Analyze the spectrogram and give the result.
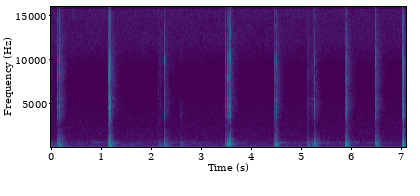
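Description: Long green-painted nails tap the top rim and sides of a small, hollow, glossy pink plastic cylindrical container, possibly a jar or lid, standing on a patterned surface. Sharp, dry clicking taps come at irregular intervals, some in quick pairs. Each tap has a bright attack and dies away almost at once, leaving a faint, hollow tone over a quiet background.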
